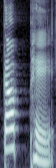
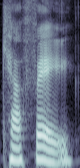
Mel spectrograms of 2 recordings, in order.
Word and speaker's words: cafe: 근데 at the ca 여러분 이거 카페 아니고요. F 발음은 바람이 세어나와야 되기 때문에 바람이 확실하게 느껴지게 해 주세요. 특히 강세가 오니까요. 그래서 ka페 여러분 여기 카페라고 써 있지만 사실은 A라고까지 이중 모음으로 길게 소리 내 주시는게 포인트예요.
